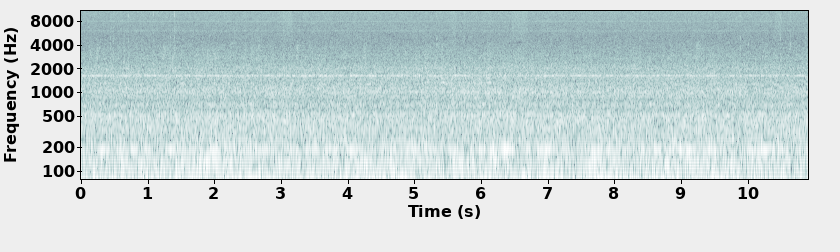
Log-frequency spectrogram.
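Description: Steady low rumbling background noise with a faint high-pitched whine running through it.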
